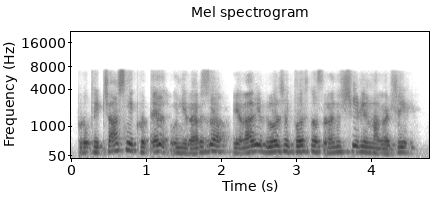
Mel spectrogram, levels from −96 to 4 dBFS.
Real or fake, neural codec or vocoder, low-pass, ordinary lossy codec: fake; codec, 16 kHz, 1 kbps, FreqCodec, smaller model; 7.2 kHz; none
